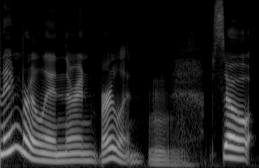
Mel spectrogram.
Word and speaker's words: Berlin: while it is spelled like the German capital, it's not pronounced Berlin. It's pronounced Berlin. You know, emphasis on the first syllable. It's very, very subtle. Berlin, not Berlin.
